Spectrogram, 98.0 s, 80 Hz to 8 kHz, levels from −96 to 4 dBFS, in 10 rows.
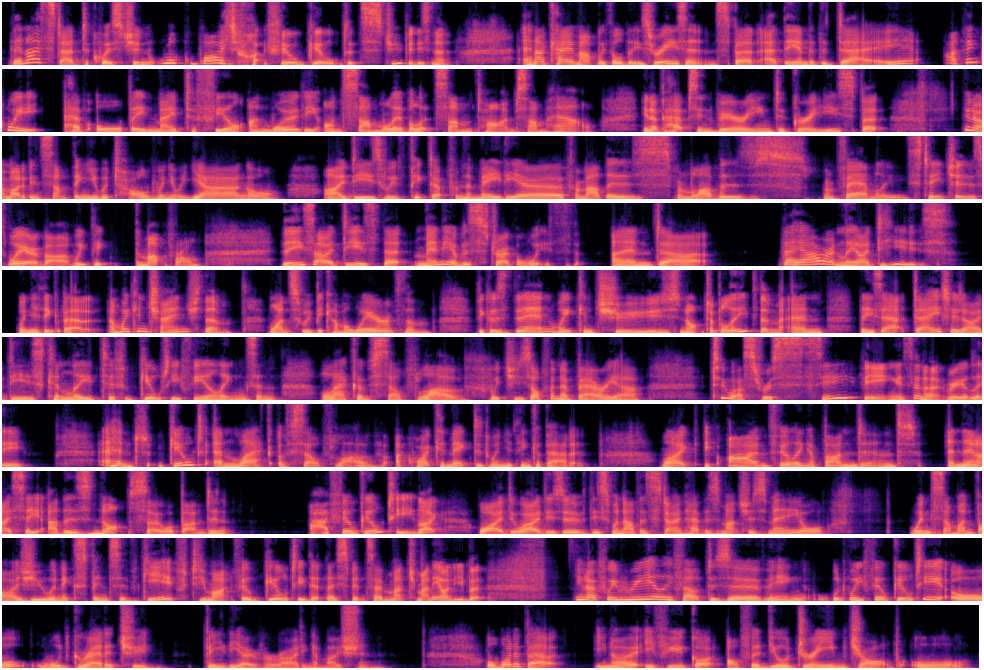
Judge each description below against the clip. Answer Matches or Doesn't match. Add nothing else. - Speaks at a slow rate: Doesn't match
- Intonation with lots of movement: Matches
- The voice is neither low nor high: Doesn't match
